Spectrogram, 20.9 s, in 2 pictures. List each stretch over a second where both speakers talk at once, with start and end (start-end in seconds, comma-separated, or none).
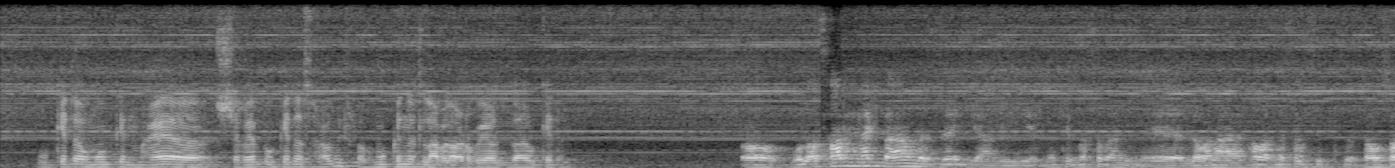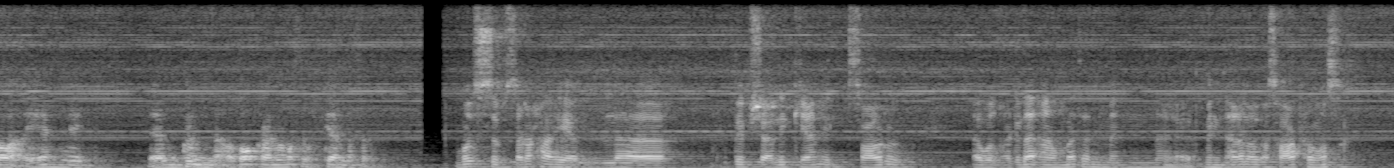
none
